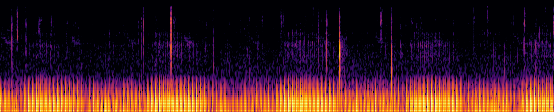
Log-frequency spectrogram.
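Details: Purring cat by a fire, its throaty vibrating hum alternating between inhale and exhale phases, a few loud crackles from burning logs punctuating the steady drone.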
